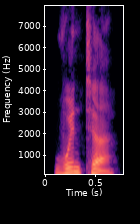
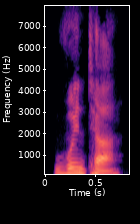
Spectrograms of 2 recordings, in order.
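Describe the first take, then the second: First: The final R is dropped, ending in ah. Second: The final R is dropped, ending in ah.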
